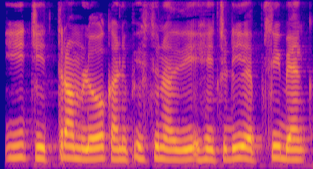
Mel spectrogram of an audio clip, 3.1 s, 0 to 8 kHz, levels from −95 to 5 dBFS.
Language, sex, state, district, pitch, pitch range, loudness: Telugu, male, Telangana, Hyderabad, 190 Hz, 185-205 Hz, -16 LUFS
